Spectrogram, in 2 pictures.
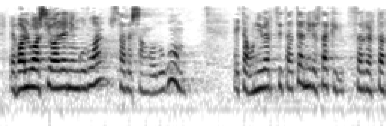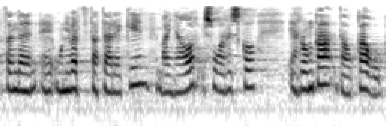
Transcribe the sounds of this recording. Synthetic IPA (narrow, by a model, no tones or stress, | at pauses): e̞βaluasio̞aɾe̞niŋɡuɾuansaresaŋɡo̞ðuɣ̞u | e̞t̪auniβ̞e̞ɾt͡ʃit̪at̪e̞anike̞st̪akit̪se̞ɾɣe̞ɾt̪at͡se̞nd̪e̞nuniβ̞e̞ɾt͡ʃit̪at̪e̞aɾe̞kimbajɲao̞ɾisuɣ̞arisko̞ | e̞ro̞ŋkaðawkaɣ̞u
